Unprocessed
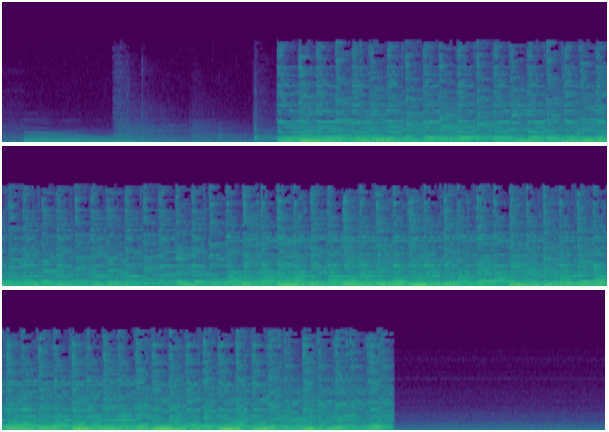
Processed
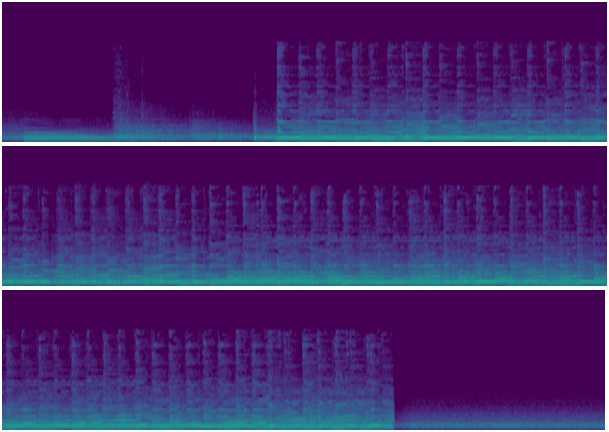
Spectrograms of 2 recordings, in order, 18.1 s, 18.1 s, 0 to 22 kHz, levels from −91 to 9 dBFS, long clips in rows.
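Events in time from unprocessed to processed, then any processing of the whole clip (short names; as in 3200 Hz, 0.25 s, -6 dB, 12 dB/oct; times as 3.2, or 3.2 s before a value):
6.51–7.56 detuned doubles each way 54 cents
whole clip: EQ curve 230 Hz 0 dB, 400 Hz -11 dB, 780 Hz +13 dB, 9600 Hz -30 dB; compressor, threshold -32 dBFS; differentiator; gain +13 dB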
